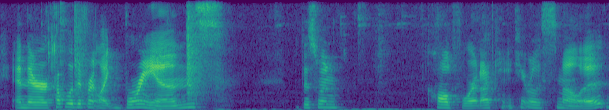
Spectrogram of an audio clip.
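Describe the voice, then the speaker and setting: A woman talks at a fairly quick pace in a medium pitch with ordinary pitch variation, broken by long, frequent pauses. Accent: Southern US. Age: 40s. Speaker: podcast host. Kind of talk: casual chat.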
